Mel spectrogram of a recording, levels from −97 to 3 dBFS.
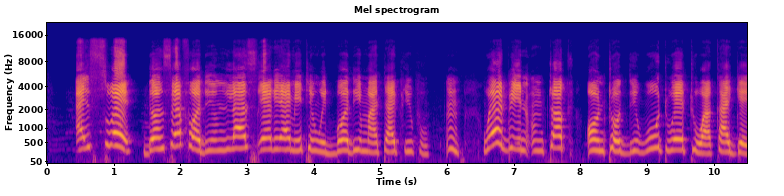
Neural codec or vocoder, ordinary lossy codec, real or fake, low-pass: codec, 44.1 kHz, 7.8 kbps, Pupu-Codec; AAC, 96 kbps; fake; 14.4 kHz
